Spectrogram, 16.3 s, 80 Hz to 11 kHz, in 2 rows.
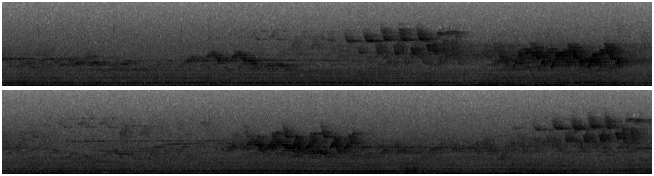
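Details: A dense cloud of mosquitos hums continuously at 9pm in northwestern Ontario's Canadian Shield, June 2024, captured with Pluggy EM272Z1 microphones and a MixPre-3 II. The even, layered drone persists throughout while bursts of descending, swirling bird songs rise and fade.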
